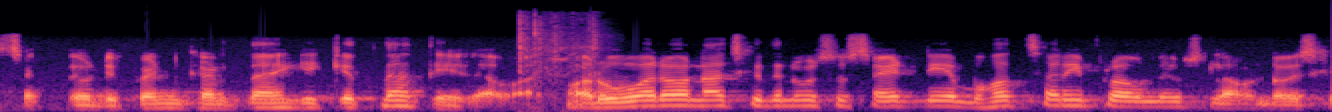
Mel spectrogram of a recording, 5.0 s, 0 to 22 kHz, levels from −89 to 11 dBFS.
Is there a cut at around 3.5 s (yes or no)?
no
